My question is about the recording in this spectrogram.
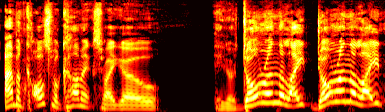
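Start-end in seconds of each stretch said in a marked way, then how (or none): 2.4-3.8 much higher and louder, repeated mock order; hammed-up nagging host; bossy warning. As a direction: imitate a condescending host warning the new guy. Host bossing him about time.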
